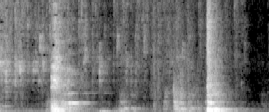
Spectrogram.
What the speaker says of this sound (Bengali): এই মশলাটার মধ্যে একটুখানি জল দিয়ে রাখবো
